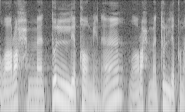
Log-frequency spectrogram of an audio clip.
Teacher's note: masukkan lantunan tun itu, tanwin tu ke dalam huruf lam tanpa dengung. Jadi seolah-olah hilang bunyi tanwin tu. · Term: idgham bila gunnah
